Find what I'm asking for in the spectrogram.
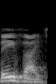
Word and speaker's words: Bevi: He's called Rav Bevi, sometimes pronounced Rav Bibi.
